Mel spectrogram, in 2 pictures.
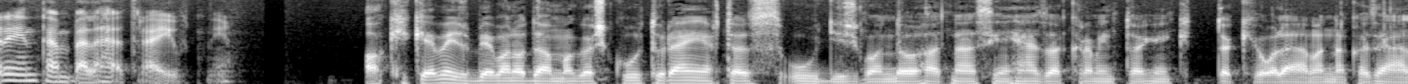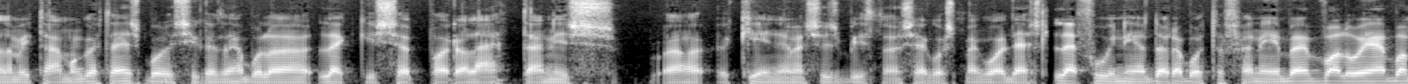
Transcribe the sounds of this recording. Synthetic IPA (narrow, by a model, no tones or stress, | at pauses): ɾint̪ɛmbɛlɛɦɛ̰t̪ra̰ːjṵt̪nḭ | ɒkikɛveːʒbeːvɒno̞d̪ɒːmɒɡɒʃkult̪uːɾaːjeːrt̪ɒzuːɟiʒɡo̞nd̪o̞lɦɒt̪nɒːsinɦaːzɒkrɒmint̪ɒmɛɡiŋkt̪ø̞kjoːlɛlvɒnːɒkɒzaːlːɒmit̪aːmo̞ɡɒt̪aːʒboːleːʃiɡɒzaːboːlɒlɛkkːiʃːɛb̚pɒɾɒlaːt̪ːaːniʃɒ̰keːɲɛlmɛʃeːʒbist̪o̞nʃaːɡo̞ʃmɛɡo̞ld̪aːʃt̪lɛfujniɒd̪ɒɾɒbo̞t̪ɒfɛneːbɛvɒloːjaːbɒ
